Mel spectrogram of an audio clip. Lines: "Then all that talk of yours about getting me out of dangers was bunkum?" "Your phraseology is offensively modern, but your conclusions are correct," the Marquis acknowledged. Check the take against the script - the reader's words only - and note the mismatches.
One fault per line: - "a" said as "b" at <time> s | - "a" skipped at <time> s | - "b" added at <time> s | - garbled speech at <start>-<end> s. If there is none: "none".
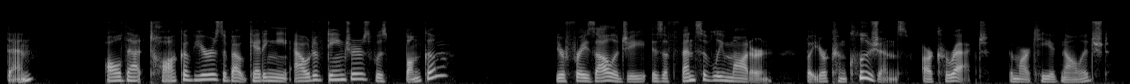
none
